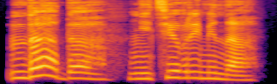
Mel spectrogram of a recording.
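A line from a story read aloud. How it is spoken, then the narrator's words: Sighing. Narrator (Russian): вздохнула Элеонора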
